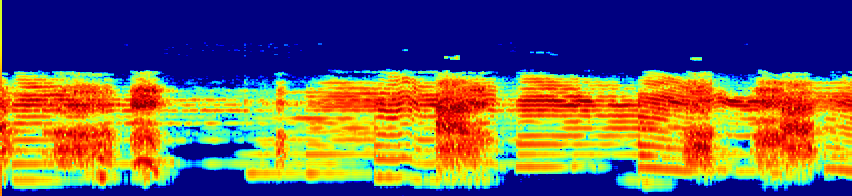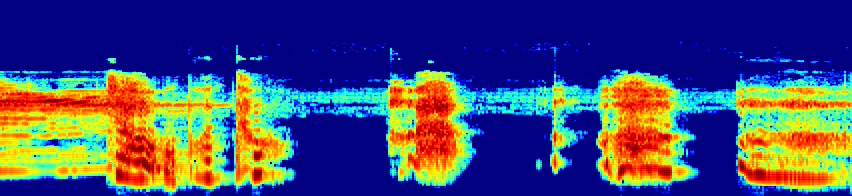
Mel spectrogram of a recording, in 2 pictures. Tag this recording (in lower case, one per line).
inside a large room or hall
music
speech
